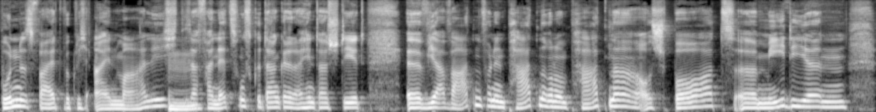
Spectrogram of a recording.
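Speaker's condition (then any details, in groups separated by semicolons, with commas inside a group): No condition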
